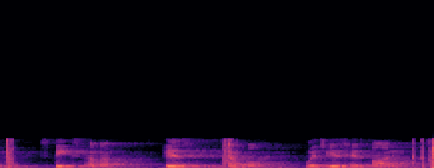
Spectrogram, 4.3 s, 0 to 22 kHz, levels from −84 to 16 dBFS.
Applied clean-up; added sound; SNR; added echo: none; Telephone; 9 dB; reverberation time 1.3 s.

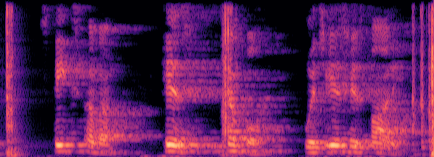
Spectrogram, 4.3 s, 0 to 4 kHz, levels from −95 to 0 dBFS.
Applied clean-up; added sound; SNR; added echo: classical method WPE with log-MMSE.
